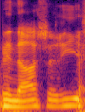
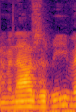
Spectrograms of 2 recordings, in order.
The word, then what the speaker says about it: Menagerie: Wieder der gute Mengari, wie wird das ausgesprochen? Mengarin, Wächterin? – Menagerie, ich habe mich für uns gefragt. – Ja, Menagerie, Wächterin. 6 Mana, 5-5er.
